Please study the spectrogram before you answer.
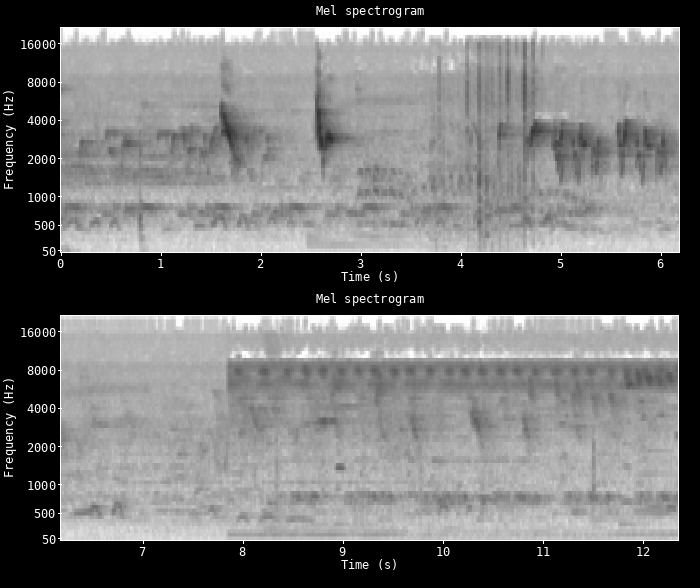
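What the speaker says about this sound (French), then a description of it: "Une quiétude que seuls les chants des oiseaux perturbent." Birds sing and chirp around a quiet village on Cachouane island, with bright repeated calls near and far and a steady insect-like trill taking over later, with no voices.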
